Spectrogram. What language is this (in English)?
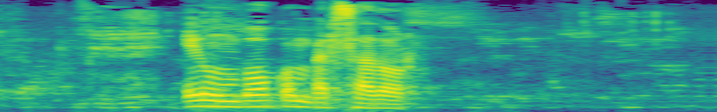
Galician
